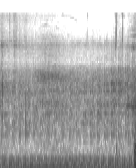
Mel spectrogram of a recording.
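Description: A motor or engine running steadily: a low hum with a fast, regular pulse.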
